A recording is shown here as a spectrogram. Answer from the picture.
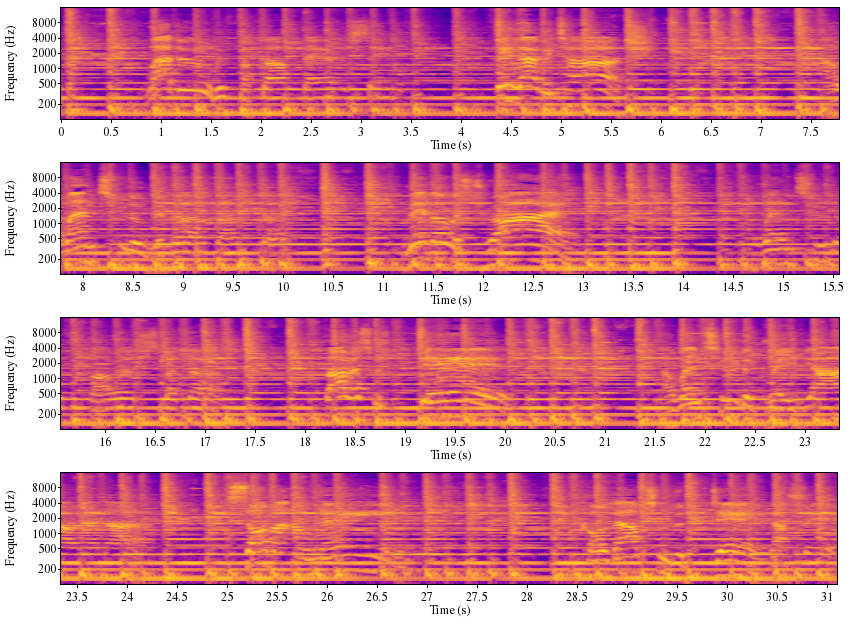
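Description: Steel-string acoustic guitar strummed steadily, with a man's voice singing over it in long, wavering notes.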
